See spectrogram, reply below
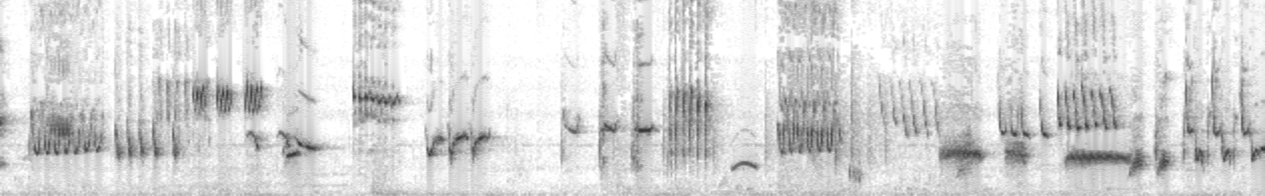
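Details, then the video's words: Tame Asian pied starling singing a busy song packed with learned phrases, used as a tutor for other birds: bright whistles, buzzy trills and chattering notes mostly high-pitched, in rapid bursts with brief gaps around the fourth second. "Burung Jalak Jinak Isian Nembak || Cocok untuk masteran burung lain langsung nyaut"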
